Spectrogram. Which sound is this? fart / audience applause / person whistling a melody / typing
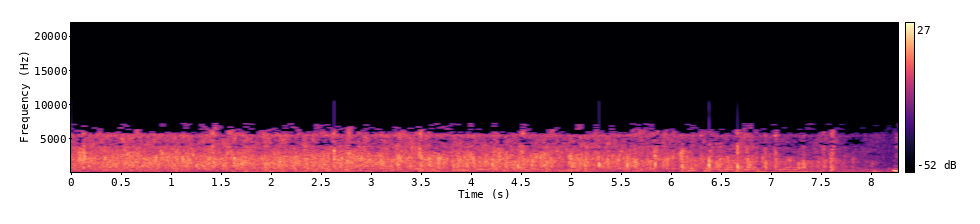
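audience applause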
